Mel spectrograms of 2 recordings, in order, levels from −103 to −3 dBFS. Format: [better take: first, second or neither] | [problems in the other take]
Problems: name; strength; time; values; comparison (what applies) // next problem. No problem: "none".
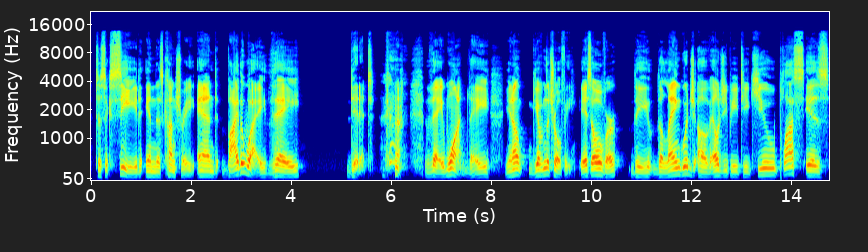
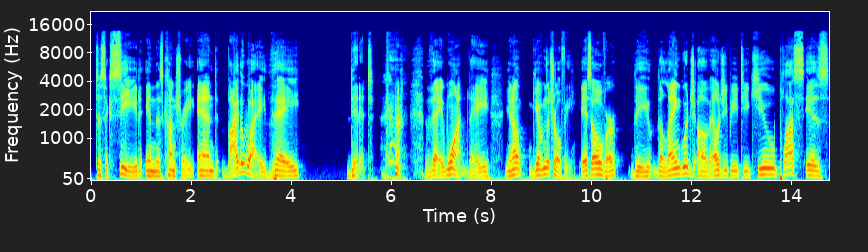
second | thin; somewhat; fading below 350 Hz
